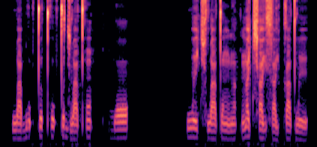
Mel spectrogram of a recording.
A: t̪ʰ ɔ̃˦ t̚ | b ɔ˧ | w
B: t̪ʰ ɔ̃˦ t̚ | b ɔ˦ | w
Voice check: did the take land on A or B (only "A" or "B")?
A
